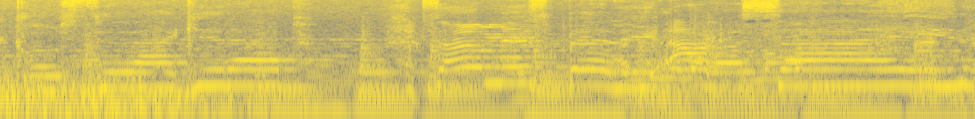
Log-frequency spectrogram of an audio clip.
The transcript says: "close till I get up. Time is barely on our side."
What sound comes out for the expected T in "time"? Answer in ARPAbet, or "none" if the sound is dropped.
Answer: S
